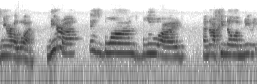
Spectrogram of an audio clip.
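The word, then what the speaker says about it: Mira Awad: palestinian singer um uh neera awad is that their right name i think it's near a wad nera is blonde blue-eyed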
